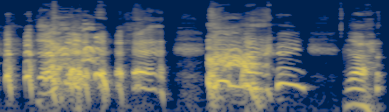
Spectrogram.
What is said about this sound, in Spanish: A ver, tose.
